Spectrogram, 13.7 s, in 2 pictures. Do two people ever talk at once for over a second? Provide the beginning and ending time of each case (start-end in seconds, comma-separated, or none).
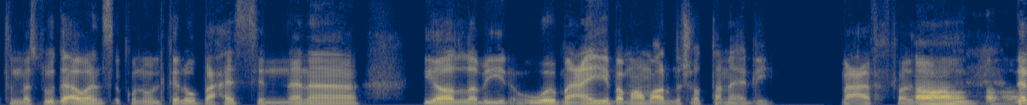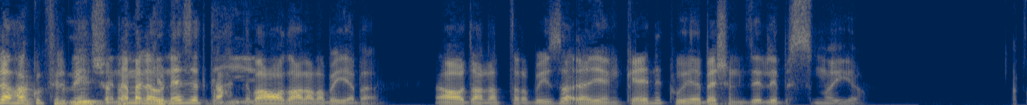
6.8-8.6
